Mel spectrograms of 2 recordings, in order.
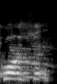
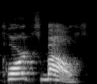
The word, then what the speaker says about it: Portsmouth: Say it right, or no, he says Portsmouth. It says Portsmouth. But it's pronounced Portsmouth.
